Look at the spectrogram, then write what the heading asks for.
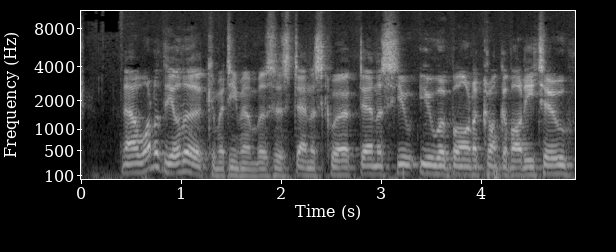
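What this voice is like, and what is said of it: Strong Manx accent. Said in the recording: “His Manx accent was soaked in character”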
